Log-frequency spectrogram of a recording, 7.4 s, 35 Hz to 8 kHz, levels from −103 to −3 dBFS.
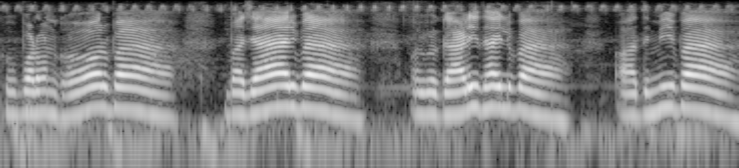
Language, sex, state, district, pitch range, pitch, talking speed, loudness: Bhojpuri, male, Uttar Pradesh, Deoria, 190-240 Hz, 205 Hz, 95 wpm, -17 LUFS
